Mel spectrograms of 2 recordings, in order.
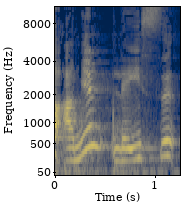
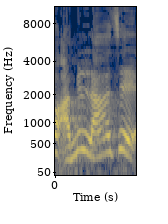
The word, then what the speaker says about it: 아밀레이스: 자 그래서 아밀 레이스 이렇게 보시면 돼요. 자 그래서 아밀라제 아밀레이스 다 같은 말입니다. 근데 이게 독일식으로 발음하느냐 영어식으로 발음하느냐 그 차이만 있는 거예요.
